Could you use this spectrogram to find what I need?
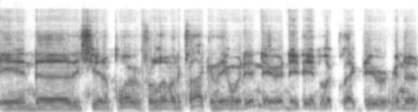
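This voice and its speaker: A man talks at a very fast pace in a dry, close sound with no echo. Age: 70s. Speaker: property seller on a phone call. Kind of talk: phone conversation. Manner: halting, many fillers and restarts.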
